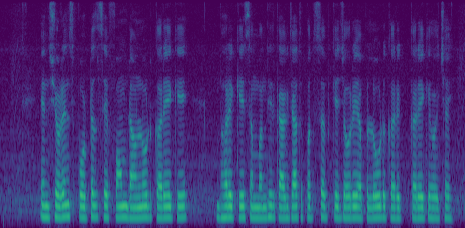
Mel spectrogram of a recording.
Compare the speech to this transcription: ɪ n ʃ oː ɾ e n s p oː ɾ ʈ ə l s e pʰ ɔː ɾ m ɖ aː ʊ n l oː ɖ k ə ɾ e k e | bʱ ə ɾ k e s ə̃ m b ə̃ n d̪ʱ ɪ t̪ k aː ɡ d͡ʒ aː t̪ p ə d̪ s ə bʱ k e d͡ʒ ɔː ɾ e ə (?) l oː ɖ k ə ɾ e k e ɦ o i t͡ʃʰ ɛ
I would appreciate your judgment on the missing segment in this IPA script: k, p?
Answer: p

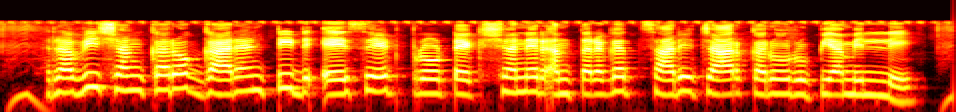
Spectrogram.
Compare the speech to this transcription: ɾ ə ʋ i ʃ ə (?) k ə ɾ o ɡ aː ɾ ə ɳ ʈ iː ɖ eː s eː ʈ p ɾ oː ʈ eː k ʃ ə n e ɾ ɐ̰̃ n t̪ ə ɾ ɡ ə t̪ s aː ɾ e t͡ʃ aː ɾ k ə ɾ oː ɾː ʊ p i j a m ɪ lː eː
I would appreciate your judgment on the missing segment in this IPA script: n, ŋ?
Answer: ŋ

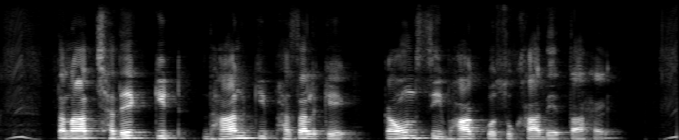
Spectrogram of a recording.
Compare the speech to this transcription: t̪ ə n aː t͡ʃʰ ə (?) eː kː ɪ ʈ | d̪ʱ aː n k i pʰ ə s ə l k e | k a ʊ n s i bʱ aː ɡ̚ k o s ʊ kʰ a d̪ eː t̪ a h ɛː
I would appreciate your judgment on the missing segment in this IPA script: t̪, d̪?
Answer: d̪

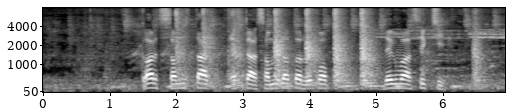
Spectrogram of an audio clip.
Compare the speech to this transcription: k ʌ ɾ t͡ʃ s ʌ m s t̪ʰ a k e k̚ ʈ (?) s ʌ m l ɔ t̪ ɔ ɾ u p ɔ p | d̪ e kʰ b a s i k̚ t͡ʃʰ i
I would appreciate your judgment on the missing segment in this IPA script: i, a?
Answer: a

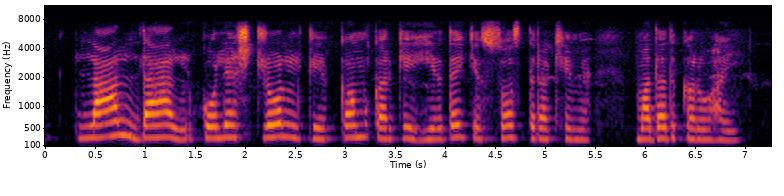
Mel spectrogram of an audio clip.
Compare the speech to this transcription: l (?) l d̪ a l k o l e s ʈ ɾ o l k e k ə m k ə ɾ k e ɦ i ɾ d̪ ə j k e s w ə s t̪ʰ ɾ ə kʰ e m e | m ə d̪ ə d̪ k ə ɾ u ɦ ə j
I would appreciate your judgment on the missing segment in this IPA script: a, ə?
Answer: a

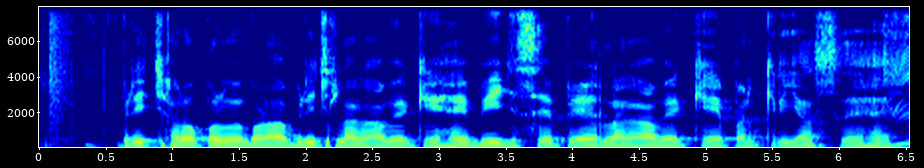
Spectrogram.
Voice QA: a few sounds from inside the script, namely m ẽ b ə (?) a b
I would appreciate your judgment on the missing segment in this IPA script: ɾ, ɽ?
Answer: ɽ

